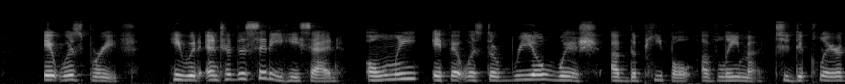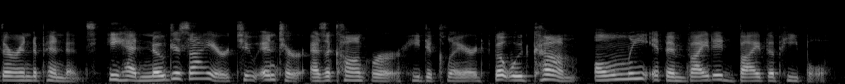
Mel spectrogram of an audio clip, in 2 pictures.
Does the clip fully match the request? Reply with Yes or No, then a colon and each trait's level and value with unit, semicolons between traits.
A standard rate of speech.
Yes: average, 165 wpm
